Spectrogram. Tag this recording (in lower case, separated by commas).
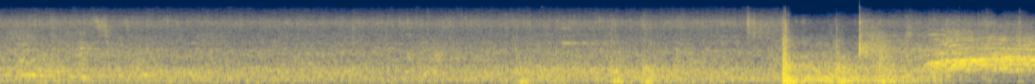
thud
